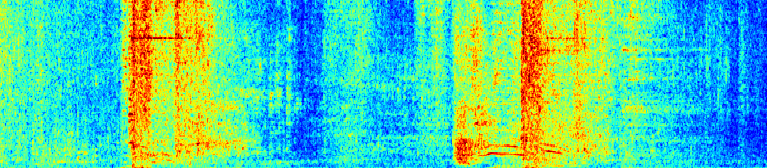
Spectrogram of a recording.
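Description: Heavy weapon blows strike with loud crashing bursts.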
